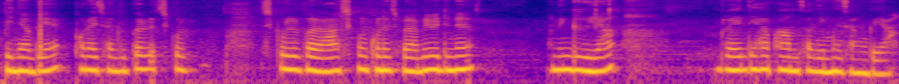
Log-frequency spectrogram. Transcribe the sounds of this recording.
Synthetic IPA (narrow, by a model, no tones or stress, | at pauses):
b̥inabepʰɔɾajsadibɯɾskul | skulbɐɾaskulkʰɔled͡ʒbɐɾabebedinɯ | maniɡɯja | bɾajt̚diɦapʰamsalimɯzaŋdɯja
